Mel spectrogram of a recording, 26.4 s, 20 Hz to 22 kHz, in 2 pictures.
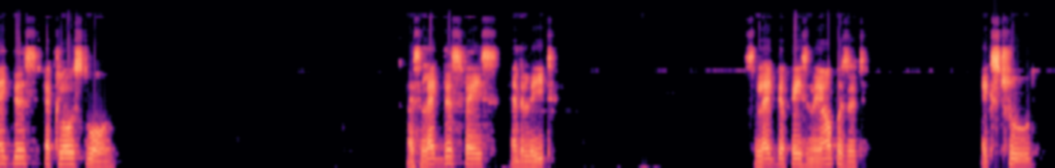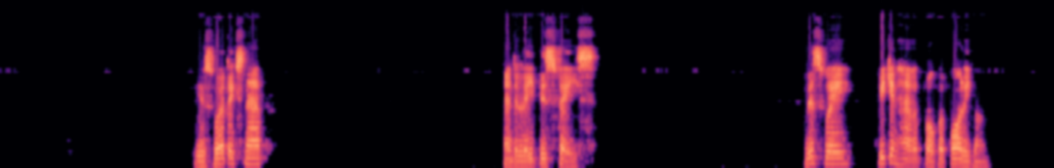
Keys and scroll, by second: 6.3 Delete, 13.2 w, 17.2 v, 18.7 4, 20.0 Delete, 20.8 q, 22.1 6, 23.6 6.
